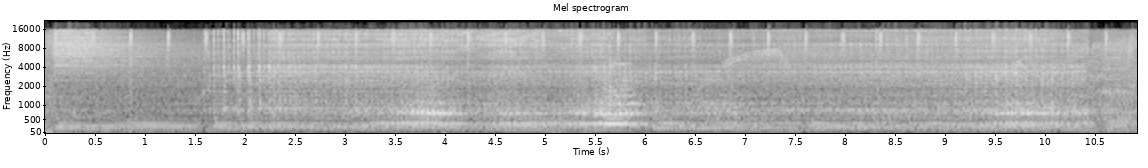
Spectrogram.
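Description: A skew chisel cutting burl wood spinning on a lathe for a shaving brush top, a continuous scraping rasp with the motor's steady hum, swelling in a few passes as the tool bites, close and without talk.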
